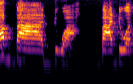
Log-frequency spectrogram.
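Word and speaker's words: Badoit: ะ ค ะ อ่ า น ว่ า บ า ดั ว ตั ว เ สี ย ง เ ต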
